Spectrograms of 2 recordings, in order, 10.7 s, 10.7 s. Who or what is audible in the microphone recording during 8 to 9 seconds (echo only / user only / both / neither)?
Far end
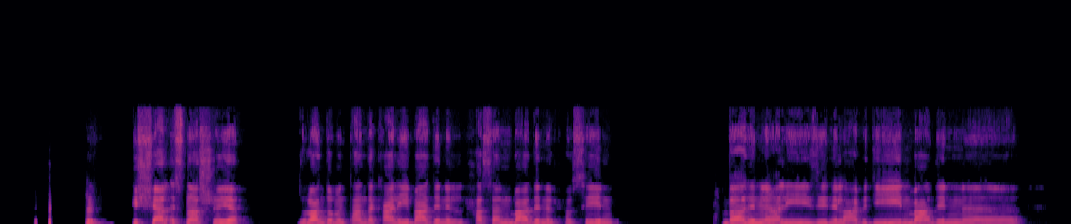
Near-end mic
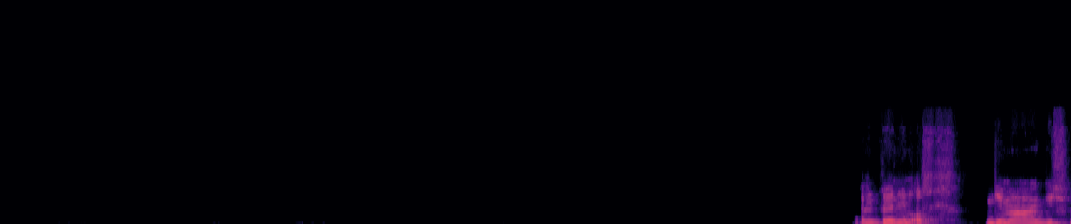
user only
